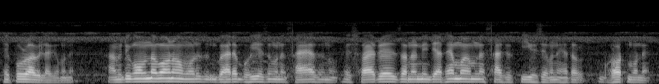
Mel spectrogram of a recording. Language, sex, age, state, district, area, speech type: Assamese, male, 45-60, Assam, Golaghat, rural, spontaneous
